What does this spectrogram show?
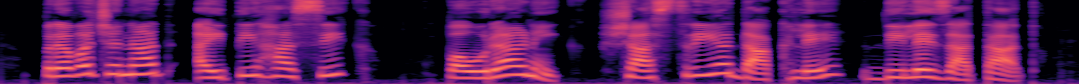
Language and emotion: Marathi, neutral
